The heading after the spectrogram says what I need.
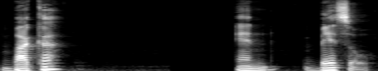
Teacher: in latin america both the v and the b sound like the b in baby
